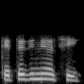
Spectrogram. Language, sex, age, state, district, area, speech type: Odia, female, 45-60, Odisha, Angul, rural, conversation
